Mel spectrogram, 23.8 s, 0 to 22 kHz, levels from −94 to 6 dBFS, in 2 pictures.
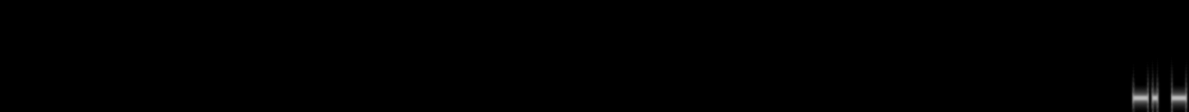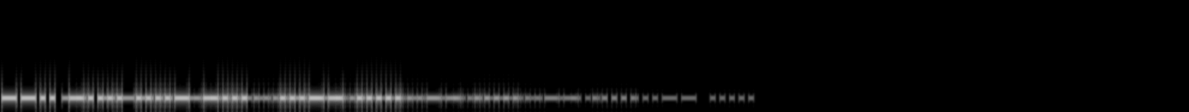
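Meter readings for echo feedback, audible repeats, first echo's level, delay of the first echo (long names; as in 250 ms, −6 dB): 37%, 3, −15.5 dB, 1,177 ms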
